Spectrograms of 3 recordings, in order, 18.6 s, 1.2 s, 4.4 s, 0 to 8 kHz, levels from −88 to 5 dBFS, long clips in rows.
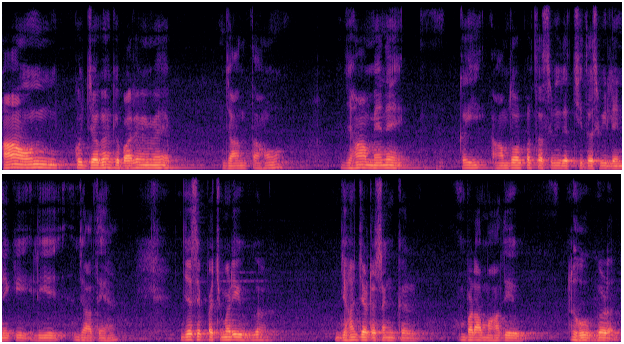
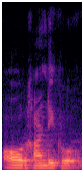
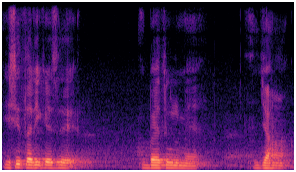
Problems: constant background noise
